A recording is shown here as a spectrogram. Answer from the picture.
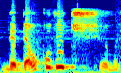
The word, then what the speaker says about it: Nedeljkovic: Realmente, o Nedeljkovic, já é essa a pronúncia do goleiro do Detroit, Carolina deixou ele passar.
